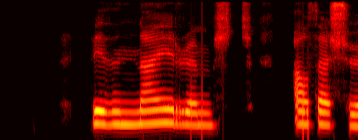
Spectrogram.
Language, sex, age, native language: Icelandic, female, 9, Icelandic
